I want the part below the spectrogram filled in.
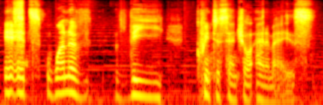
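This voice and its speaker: Bright, hesitant man chatting. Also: mid-range voice, takes it slowly, rough recording. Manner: hesitant, stammering starts. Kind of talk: casual chat. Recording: background music.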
